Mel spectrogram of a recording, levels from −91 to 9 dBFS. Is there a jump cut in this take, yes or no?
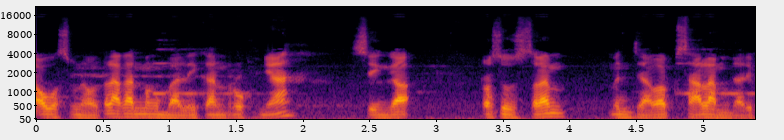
no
